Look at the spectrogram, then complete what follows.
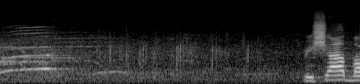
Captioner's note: applause and cheering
